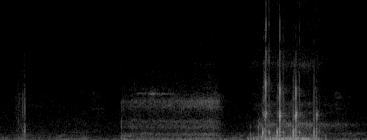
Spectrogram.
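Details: Dogue de Bordeaux (French Mastiff) dog snoring while asleep: low rumbling breaths with loud fluttering flaps from loose cheeks on breathing out.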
